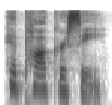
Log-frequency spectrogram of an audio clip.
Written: hypocrisy

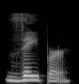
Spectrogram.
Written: vapor

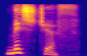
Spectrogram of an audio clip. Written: mischief

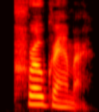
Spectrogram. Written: programmer

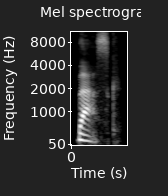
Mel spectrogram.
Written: bask

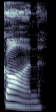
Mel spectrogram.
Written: gone

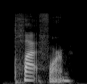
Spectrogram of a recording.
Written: platform

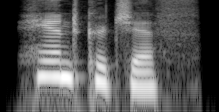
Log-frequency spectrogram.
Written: handkerchief

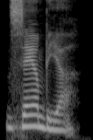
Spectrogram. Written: zambia

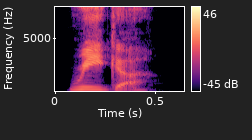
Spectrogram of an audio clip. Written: riga

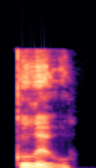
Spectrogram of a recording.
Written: glue

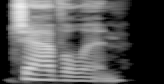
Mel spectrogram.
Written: javelin

